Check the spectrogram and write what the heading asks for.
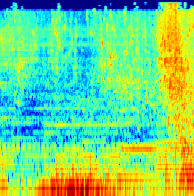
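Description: Water sloshes and pours steadily for a couple of seconds as a water pail is drawn up from the depths of a well, with a low rumbling undertone and brighter splashing toward the end; no voices.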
